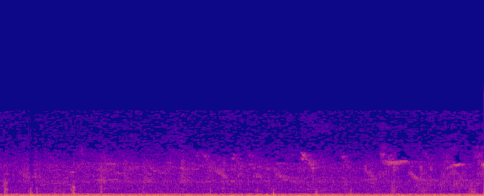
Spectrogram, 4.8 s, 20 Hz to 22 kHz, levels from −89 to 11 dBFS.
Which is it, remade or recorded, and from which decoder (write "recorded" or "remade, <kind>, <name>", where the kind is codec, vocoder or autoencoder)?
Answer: recorded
